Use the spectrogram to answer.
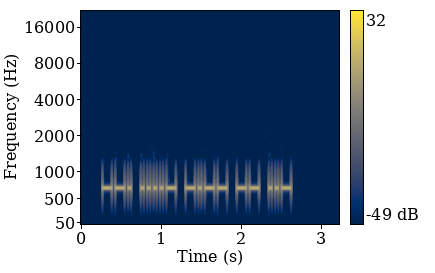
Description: Morse code, heard as a keyed tone, about 30 wpm, 700 Hz. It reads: G4YMU
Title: DXCC-100 Call Signs - 5 Characters - Repeated 2x - 30wpm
